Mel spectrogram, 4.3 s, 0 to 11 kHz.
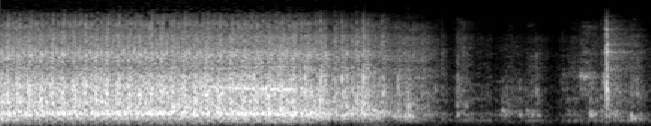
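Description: An electric sewing machine stitches a 1.5-inch folded waistband channel on a belted salwar, running loud and close in a steady rattle for about two seconds, then stopping and giving way to a few quieter handling clicks.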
